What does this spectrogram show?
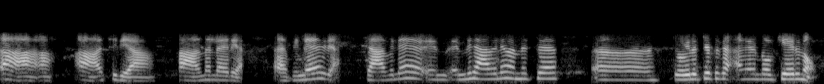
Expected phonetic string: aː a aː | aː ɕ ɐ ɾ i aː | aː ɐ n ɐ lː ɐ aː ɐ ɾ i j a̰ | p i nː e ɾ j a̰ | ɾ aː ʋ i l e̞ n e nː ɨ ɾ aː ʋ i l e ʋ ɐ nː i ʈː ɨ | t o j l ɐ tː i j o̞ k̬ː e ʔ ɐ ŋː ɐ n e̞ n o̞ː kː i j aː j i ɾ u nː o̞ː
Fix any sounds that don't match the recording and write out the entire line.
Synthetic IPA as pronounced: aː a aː | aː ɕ ɐ ɾ i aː | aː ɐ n ɐ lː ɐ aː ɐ ɾ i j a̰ | p i nː e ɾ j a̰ | ɾ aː ʋ i l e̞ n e nː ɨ ɾ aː ʋ i l e ʋ ɐ nː i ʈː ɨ | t o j l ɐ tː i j o̞ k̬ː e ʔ ɐ ŋː ɐ n e̞ n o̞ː kː i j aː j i ɾ u nː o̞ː

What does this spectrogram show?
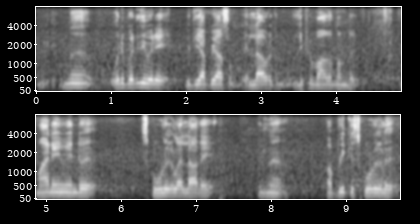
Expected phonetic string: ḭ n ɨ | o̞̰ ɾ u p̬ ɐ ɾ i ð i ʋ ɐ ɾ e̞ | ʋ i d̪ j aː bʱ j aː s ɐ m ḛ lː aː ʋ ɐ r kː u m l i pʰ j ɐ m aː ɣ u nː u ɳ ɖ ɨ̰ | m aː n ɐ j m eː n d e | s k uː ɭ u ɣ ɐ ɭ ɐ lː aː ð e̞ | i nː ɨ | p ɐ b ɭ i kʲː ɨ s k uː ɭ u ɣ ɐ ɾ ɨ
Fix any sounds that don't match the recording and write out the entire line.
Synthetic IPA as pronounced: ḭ nː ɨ | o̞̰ ɾ u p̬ ɐ ɾ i ð i ʋ ɐ ɾ e̞ | ʋ i d̪ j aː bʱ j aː s ɐ m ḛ lː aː ʋ ɐ r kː u m l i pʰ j ɐ m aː ɣ u nː u ɳ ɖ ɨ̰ | m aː n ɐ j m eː n d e | s k uː ɭ u ɣ ɐ ɭ ɐ lː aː ð e̞ | i nː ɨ | p ɐ b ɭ i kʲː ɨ s k uː ɭ u ɣ ɐ ɭ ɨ

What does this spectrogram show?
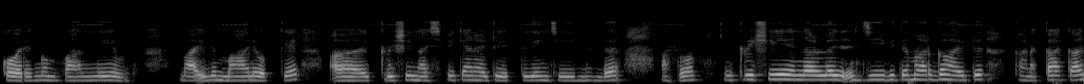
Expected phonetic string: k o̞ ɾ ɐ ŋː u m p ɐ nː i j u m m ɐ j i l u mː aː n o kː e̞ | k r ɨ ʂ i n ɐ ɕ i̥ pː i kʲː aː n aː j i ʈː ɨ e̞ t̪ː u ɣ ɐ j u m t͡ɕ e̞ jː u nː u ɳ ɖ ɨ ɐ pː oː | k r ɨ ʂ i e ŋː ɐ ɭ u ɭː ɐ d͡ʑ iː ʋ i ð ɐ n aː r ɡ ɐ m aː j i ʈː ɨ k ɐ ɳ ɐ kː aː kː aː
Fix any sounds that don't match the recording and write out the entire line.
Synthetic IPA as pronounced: k o̞ ɾ ɐ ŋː u m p ɐ nː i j u m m ɐ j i l u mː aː n o kː e̞ | k r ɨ ʂ i n ɐ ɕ i̥ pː i kʲː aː n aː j i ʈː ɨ e̞ t̪ː u ɣ ɐ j u m t͡ɕ e̞ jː u nː u ɳ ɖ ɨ ɐ pː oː | k r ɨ ʂ i e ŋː ɐ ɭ u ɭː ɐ d͡ʑ iː ʋ i ð ɐ m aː r ɡ ɐ m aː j i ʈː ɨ k ɐ ɳ ɐ kː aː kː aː

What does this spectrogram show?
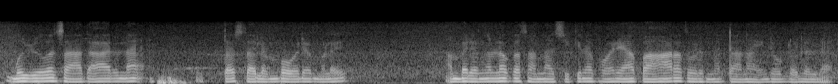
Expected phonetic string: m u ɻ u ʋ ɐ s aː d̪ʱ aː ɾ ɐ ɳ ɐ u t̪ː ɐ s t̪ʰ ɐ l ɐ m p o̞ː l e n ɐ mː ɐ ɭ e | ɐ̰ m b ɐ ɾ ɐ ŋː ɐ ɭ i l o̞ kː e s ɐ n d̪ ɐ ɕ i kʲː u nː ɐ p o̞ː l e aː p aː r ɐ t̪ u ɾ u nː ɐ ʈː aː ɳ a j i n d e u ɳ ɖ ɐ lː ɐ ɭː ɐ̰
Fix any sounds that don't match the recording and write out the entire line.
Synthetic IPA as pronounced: m u ɻ u ʋ ɐ s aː d̪ʱ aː ɾ ɐ ɳ ɐ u t̪ː ɐ s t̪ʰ ɐ l ɐ m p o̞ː l e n ɐ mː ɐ ɭ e | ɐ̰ m b ɐ ɾ ɐ ŋː ɐ ɭ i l o̞ kː e s ɐ n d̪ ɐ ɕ i kʲː u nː ɐ p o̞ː l e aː p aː r ɐ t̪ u ɾ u nː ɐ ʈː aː ɳ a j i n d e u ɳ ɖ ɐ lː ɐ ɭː ɐ̰

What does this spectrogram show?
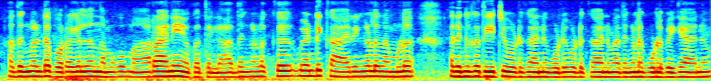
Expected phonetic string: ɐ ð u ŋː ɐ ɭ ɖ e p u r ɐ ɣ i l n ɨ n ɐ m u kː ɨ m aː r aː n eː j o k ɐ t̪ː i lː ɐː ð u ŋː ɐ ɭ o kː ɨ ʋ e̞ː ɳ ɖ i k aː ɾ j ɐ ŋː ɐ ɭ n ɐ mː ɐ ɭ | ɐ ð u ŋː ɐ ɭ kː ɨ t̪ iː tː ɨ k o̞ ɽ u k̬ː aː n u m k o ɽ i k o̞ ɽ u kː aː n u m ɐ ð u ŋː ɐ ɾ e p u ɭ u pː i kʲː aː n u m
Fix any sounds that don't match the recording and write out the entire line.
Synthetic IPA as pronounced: ɐ ð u ŋː ɐ ɭ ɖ e p u r ɐ ɣ i l n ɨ n ɐ m u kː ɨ m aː r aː n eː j o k ɐ t̪ː i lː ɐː ð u ŋː ɐ ɭ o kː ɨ ʋ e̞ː ɳ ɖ i k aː ɾ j ɐ ŋː ɐ ɭ n ɐ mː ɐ ɭ | ɐ ð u ŋː ɐ ɭ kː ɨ t̪ iː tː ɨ k o̞ ɽ u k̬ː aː n u m k o ɽ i k o̞ ɽ u kː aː n u m ɐ ð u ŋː ɐ ɭ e k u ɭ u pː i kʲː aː n u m

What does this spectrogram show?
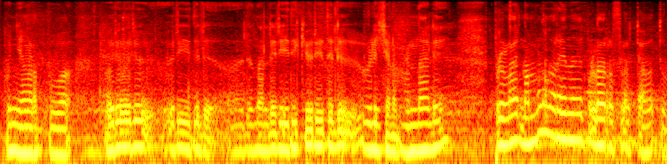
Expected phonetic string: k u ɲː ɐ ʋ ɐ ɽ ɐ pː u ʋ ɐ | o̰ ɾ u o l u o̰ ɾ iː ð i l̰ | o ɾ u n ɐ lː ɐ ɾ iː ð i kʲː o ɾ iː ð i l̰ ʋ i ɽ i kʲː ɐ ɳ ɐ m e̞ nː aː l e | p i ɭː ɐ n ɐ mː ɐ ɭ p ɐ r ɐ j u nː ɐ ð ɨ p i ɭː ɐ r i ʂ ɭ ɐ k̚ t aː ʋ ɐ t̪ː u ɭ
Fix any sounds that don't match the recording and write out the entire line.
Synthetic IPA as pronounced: k u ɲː ɐ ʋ ɐ ɽ ɐ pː u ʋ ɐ | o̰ ɾ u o ɾ u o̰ ɾ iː ð i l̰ | o ɾ u n ɐ lː ɐ ɾ iː ð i kʲː o ɾ iː ð i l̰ ʋ i ɭ i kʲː ɐ ɳ ɐ m e̞ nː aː l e | p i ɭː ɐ n ɐ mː ɐ ɭ p ɐ r ɐ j u nː ɐ ð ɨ p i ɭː ɐ r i f ɭ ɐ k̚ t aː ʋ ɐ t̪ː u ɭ

